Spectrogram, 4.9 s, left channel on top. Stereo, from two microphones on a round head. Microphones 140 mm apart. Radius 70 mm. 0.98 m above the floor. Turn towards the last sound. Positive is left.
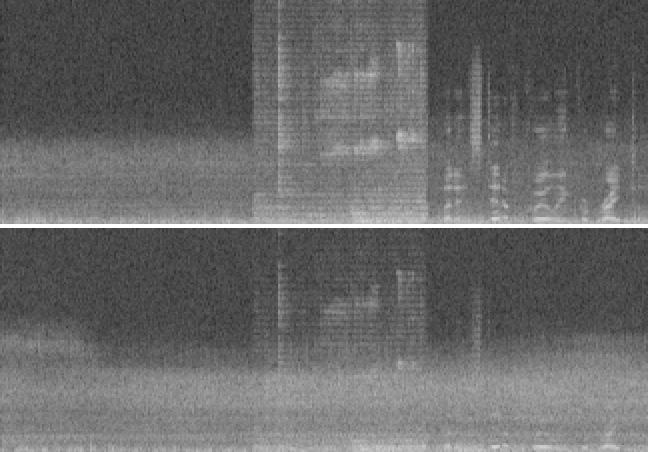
turn(degrees=50)  # may be behind; listen again after turning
